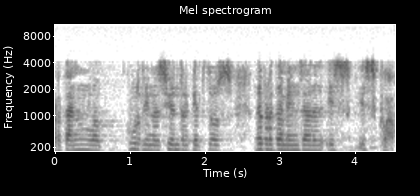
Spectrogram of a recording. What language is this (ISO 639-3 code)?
cat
